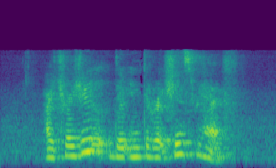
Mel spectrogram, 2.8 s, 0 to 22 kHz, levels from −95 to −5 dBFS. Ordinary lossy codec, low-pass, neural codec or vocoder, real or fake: AAC, 32 kbps; 7.2 kHz; vocoder, 44.1 kHz, 128 mel bands, Pupu-Vocoder; fake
